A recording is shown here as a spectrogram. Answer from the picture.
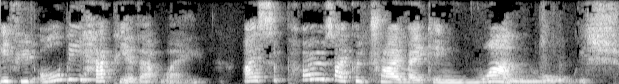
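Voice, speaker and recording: In a put-on character voice, a female-sounding speaker goes squeaky and high-pitched at a fairly slow pace. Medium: read story.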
